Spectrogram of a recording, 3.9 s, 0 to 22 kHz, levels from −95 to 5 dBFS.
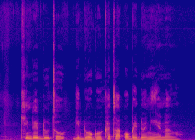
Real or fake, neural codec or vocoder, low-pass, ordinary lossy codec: real; none; none; none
